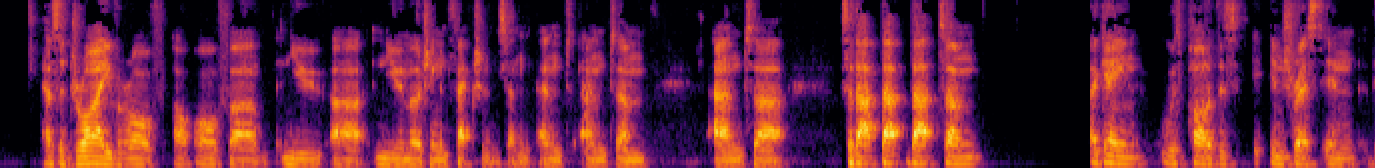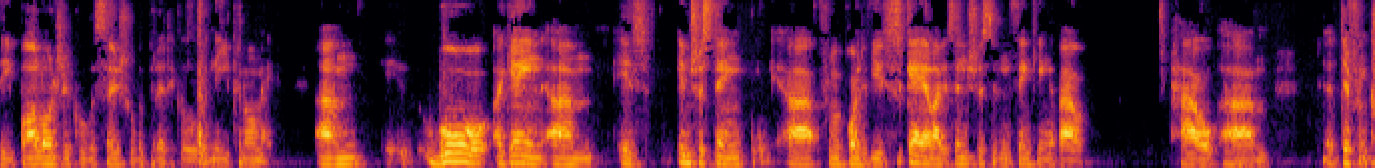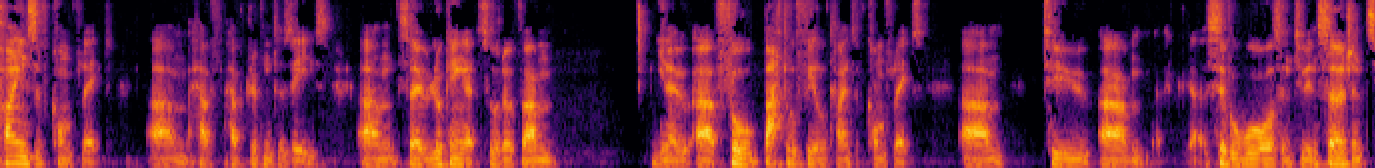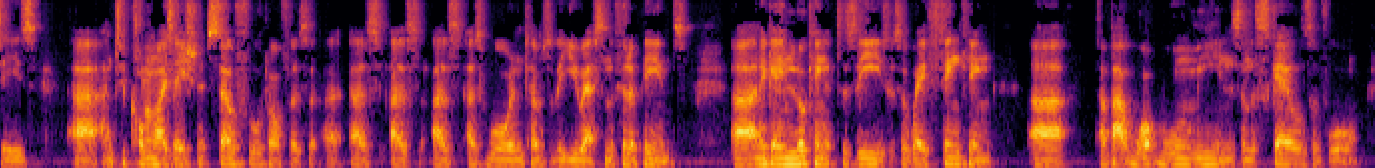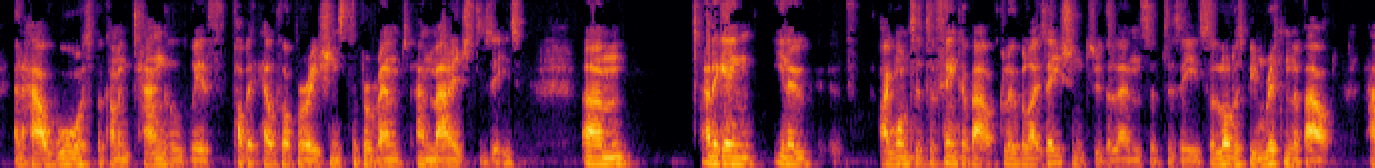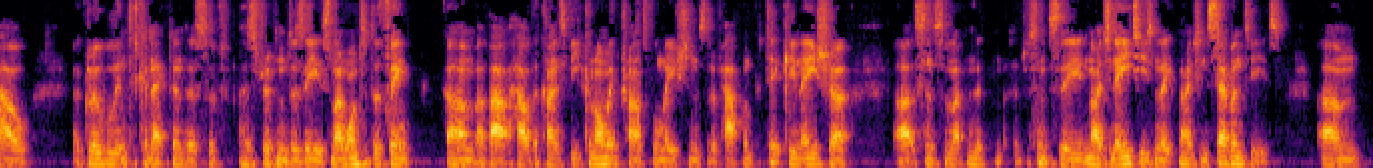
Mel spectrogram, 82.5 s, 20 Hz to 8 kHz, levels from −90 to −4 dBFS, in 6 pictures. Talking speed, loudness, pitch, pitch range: 155 wpm, -21 LUFS, 105 Hz, 95-115 Hz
